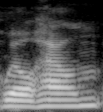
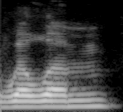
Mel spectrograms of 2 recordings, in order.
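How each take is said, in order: First: The name is said with the middle h sound. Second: The name is said without the middle h sound. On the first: "audiobook pronounces it Wilhelm" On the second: "pronounce it Willem"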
